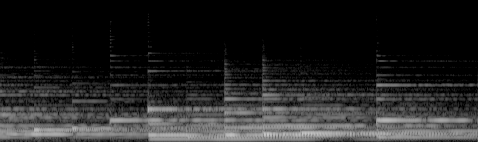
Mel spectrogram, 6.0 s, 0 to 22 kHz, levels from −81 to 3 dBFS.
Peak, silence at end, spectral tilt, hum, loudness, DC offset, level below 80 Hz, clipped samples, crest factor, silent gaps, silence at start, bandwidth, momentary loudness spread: -12 dBFS; 0 s; -10.5 dB/octave; none; -27 LUFS; under 0.1%; -66 dBFS; under 0.1%; 14 dB; none; 0 s; 4.9 kHz; 8 LU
